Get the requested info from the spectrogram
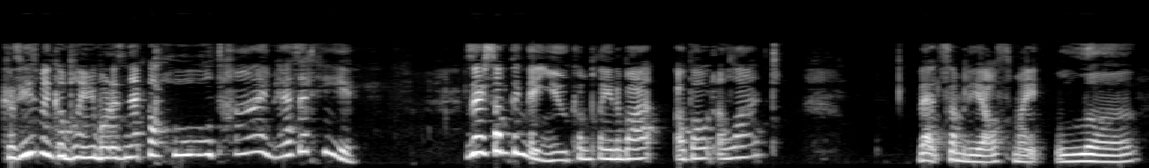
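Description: A young woman teaching first grade, reading a picture book aloud and asking the children gentle questions about words, on a laptop webcam at home. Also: fairly high pitch, expressive, moderate pace, breathy edge, dull audio. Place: room at home, indoors.

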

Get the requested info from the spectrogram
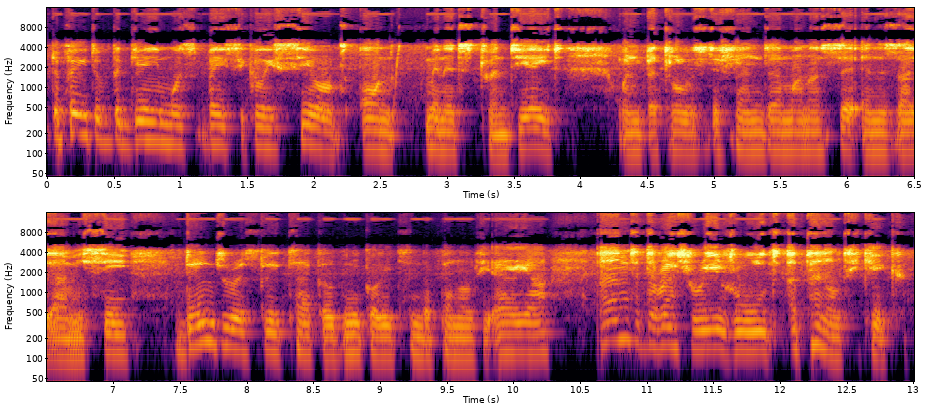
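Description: Through clear shortwave static and interference comes a man's mid-pitched voice. He is a radio presenter reading a scripted sports bulletin in a newsreading style. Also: normal speed, fairly bright tone. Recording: noisy shortwave radio reception.

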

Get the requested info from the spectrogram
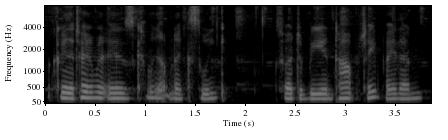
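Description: A man voicing a sweet, shy teenage anime gymnast girl in a soft, earnest manner. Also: a little high, level tone, fast, creaky, faint music behind, pitched above the performer's own voice. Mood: determined.

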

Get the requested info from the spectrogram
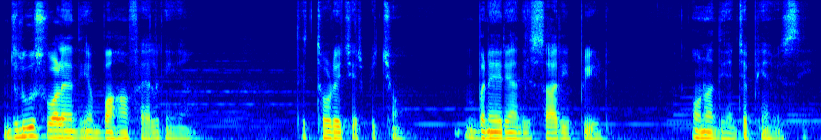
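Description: A man narrates a literary story in a measured, solemn way, pausing between short phrases. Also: fairly low pitch, steady tone, vocal fry, a little mellow. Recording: music behind the voice. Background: background music.

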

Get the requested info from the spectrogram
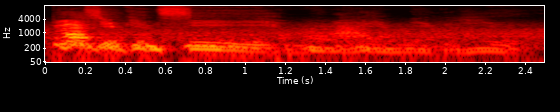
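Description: A woman voicing a vengeful, clingy female ghost in a slow, raspy whisper. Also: loud music behind the voice, close to an everyday voice. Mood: menacing. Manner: slow, drawn-out, eerie.

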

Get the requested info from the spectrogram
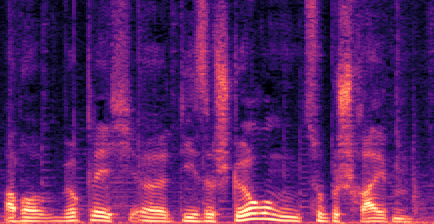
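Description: A middle-aged train driver talks plainly in an interview, now and then pausing with fillers. His voice is dark and mellow at a middle pitch. Soft music sits underneath. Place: locomotive cab.

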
